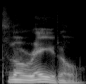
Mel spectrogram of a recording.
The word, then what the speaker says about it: Loureiro: Loredo. Lorero. Yeah, it's Yeah. Yes. Works well. Do you roll the R? Yeah, we roll the R.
